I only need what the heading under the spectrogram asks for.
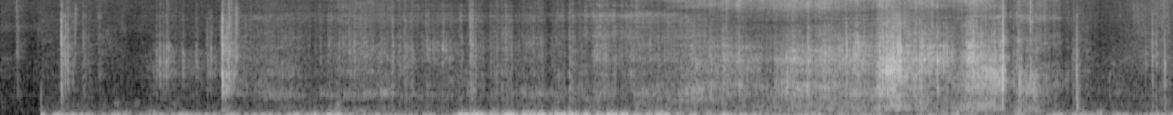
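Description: A skateboard rolls over self-built ramps inside an ice rink in Liljendal with a steady, gritty rumble and occasional sharp clacks, growing louder midway and then easing off. No one speaks.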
